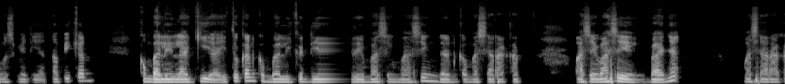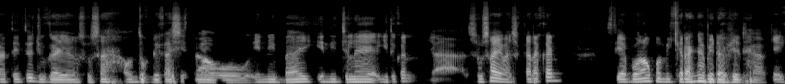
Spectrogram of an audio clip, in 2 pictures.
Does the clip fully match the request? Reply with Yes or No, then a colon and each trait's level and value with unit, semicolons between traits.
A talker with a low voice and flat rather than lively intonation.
Yes: low, 120 Hz; narrow, 1.6 semitones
